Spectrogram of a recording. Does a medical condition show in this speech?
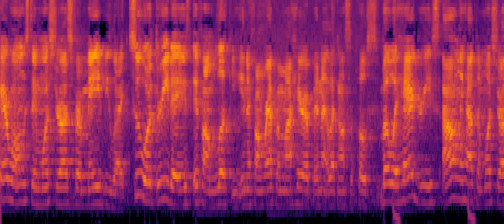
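No.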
